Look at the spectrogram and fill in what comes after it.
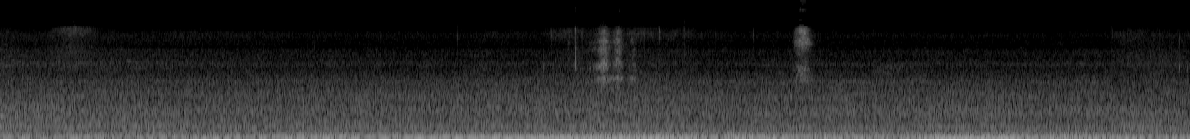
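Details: Steady low rumble like wind or passing traffic fills the recording, with a few brief faint clicks and no animal voice.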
